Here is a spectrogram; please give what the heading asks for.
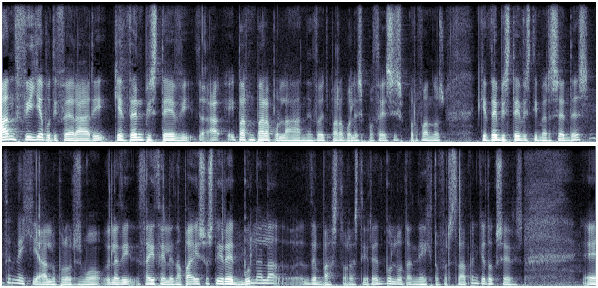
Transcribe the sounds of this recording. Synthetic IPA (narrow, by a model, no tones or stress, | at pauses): ɐnfiʝiɐpo̞t̪ife̞ɾɐɾice̞ðe̞nbist̪e̞vḭipɐɾxumpɐɾɐpo̞lɐɐneðo̞et͡si̥pɐɾɐpo̞le̞si̥po̞θe̞sispɾo̞fɐno̞s | ce̞ðe̞mbist̪e̞vist̪ime̞ɾse̞d̪e̞sðe̞ne̞çiɐ̰lo̞pɾo̞ːɾizmo̞ðilɐðiθɐiθe̞lenɐpɐijiso̞st̪iɾe̞d̪̚bulɐlɐðe̞mbɐst̪o̞̰ɾɐst̪ḭɾe̞d̪̚bulo̞t̪ɐne̞çi̥t̪o̞feɾst̪ɐpencet̪o̞kse̞ɾis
